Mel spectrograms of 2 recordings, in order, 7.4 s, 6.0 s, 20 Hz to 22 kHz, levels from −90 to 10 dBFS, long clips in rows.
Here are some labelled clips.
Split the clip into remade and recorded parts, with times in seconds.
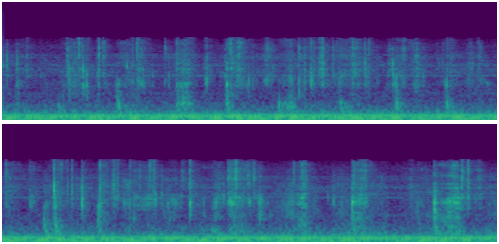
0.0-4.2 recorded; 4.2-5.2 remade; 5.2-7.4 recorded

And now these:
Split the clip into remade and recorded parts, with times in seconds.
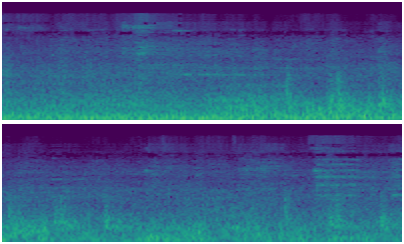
0.0-6.0 recorded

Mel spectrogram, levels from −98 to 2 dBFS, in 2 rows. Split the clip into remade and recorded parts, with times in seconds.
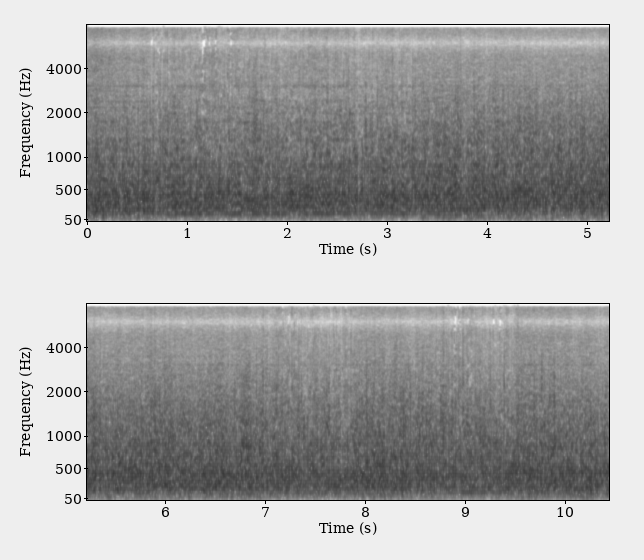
0.0-0.6 recorded; 0.6-3.3 remade; 3.3-7.1 recorded; 7.1-7.9 remade; 7.9-8.8 recorded; 8.8-9.5 remade; 9.5-10.4 recorded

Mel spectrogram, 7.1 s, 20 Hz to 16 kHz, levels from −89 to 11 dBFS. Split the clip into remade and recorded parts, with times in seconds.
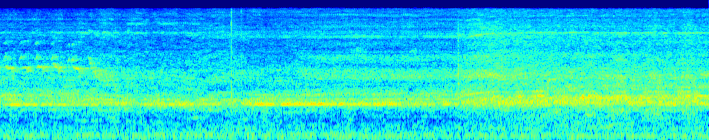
0.0-7.1 recorded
